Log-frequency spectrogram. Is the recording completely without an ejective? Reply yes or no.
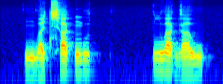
yes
